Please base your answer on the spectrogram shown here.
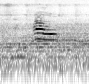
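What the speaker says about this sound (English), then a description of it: "Talky cats." A single short cat meow, fairly close and moderately loud, over a quiet indoor background with no talking.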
